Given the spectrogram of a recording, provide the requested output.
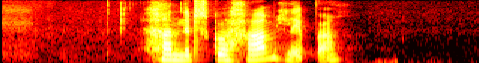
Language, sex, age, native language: Icelandic, female, 20-29, Icelandic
